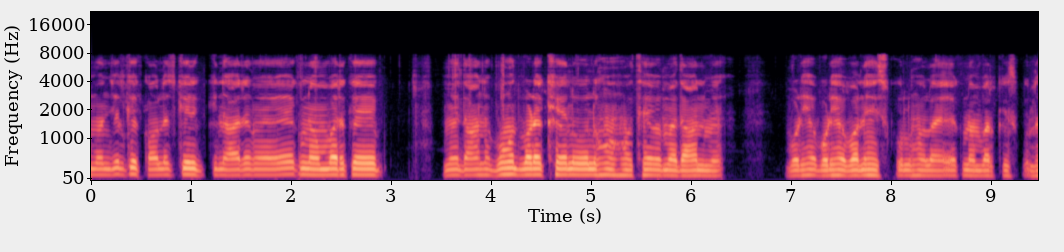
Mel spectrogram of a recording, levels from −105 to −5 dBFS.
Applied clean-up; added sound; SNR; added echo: none; none; none; none.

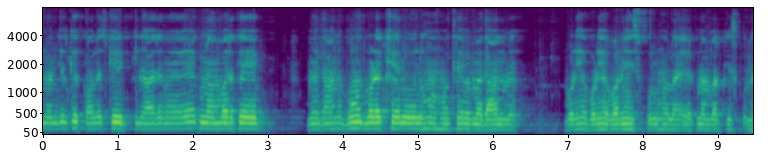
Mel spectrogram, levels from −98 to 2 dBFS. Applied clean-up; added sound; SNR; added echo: neural separator model SepFormer DNS4.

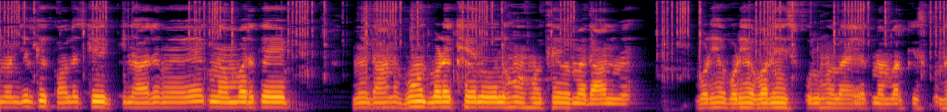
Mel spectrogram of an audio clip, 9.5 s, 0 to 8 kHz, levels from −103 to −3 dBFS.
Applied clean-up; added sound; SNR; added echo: classical method WPE with log-MMSE.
